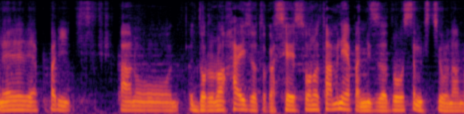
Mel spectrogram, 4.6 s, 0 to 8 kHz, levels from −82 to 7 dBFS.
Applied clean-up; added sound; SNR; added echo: neural separator model SepFormer DNS4.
